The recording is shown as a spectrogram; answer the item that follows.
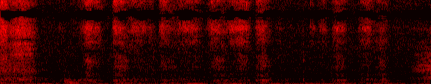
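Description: Faint scratching of a pen writing on paper in a notebook.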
